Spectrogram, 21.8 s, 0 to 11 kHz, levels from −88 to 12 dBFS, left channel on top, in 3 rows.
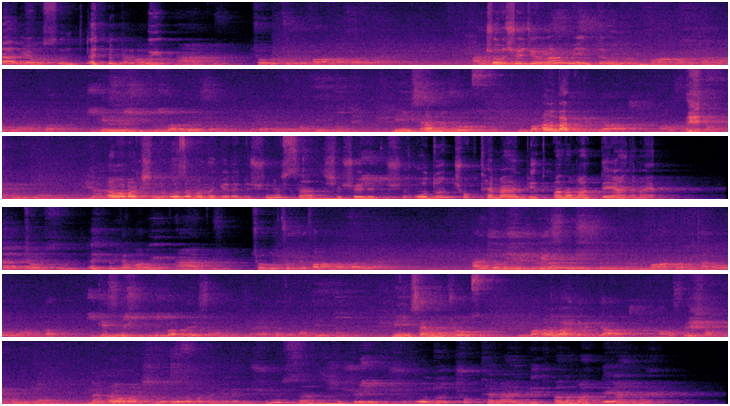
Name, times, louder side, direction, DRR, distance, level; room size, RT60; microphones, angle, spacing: voice 1, 0.0-1.6 4.9-6.5 8.3-8.7 11.5-11.7 12.7-13.0 14.1-14.4 15.6-21.1, left 5 dB, 50° left, 9 dB, 0.3 m, -23 dB
voice 2, 1.1-4.0 4.7-5.9 6.4-7.9 8.2-10.8 11.2-13.5 13.8-15.8, right 1 dB, 30° right, 0 dB, 0.6 m, -27 dB
sound 1, 2.7-16.7, left 1 dB, 25° left, 1.0 m, -40 dB
sound 2, 5.7-18.7, equal, 15° right, 1.5 m, -34 dB
9.3 x 4.5 x 2.6 m, 1.4 s
head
